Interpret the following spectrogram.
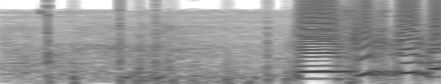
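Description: Handheld microphone handling noise over a PA: a crackly rustle with scattered sharp pops and clicks as the mic is lifted. About one and a half seconds in, a woman's voice starts loudly through the microphone.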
